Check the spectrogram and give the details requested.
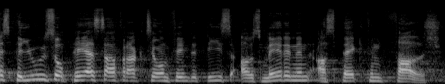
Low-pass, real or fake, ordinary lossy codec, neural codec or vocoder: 14.4 kHz; fake; MP3, 96 kbps; codec, 44.1 kHz, 7.8 kbps, Pupu-Codec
